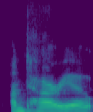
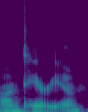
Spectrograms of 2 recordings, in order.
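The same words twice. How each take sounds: First: Ontario with a broad "ah" in the middle; mistaken pronunciation. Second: Ontario with an "air" sound in the middle; usual pronunciation. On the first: Host trying out a viewer's province name, mispronounced Ontario as on-TAR-ee-oh. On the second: Host checking a viewer's province name, Ontario pronounced on-TAIR-ee-oh. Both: Shown as a demonstration. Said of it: "I always say it wrong".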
